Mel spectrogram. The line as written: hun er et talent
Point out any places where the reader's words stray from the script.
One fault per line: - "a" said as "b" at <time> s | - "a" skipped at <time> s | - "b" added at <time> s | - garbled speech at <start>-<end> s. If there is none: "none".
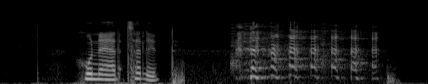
none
